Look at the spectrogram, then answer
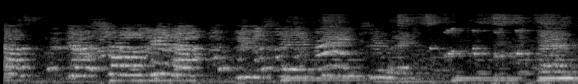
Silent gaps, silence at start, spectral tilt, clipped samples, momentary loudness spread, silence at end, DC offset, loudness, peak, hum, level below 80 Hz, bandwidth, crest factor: none; 0.05 s; -4 dB/octave; under 0.1%; 9 LU; 0 s; under 0.1%; -24 LUFS; -8 dBFS; none; -50 dBFS; 11.5 kHz; 16 dB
